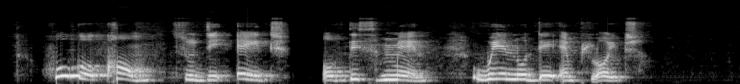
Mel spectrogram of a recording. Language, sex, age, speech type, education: Nigerian Pidgin, female, 15-29, spontaneous, tertiary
